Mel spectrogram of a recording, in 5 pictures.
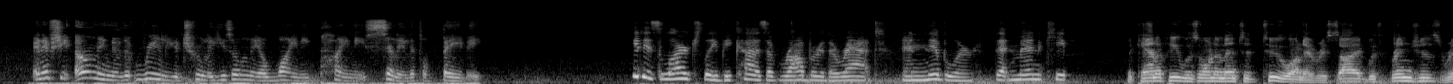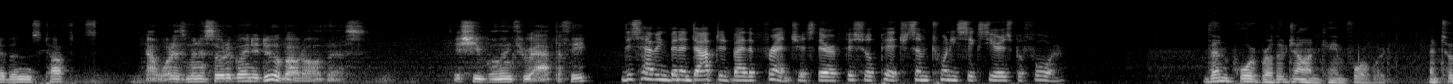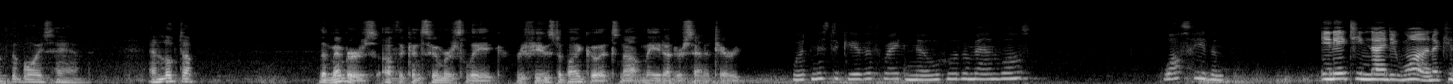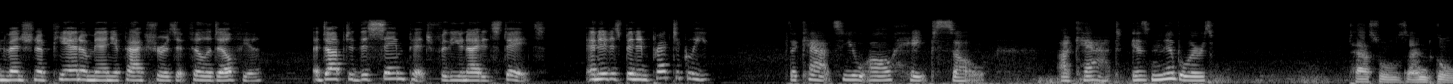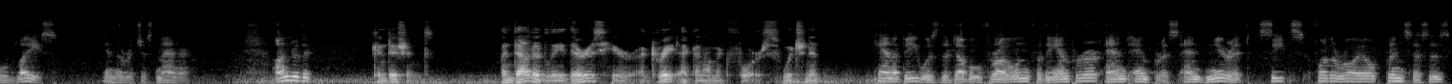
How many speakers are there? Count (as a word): eight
